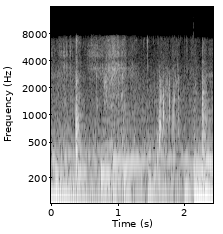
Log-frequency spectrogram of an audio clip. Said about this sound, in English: Sorry, I had to drink water.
